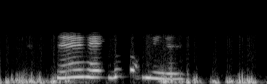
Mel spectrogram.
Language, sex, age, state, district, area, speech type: Santali, male, 30-45, Jharkhand, Pakur, rural, conversation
